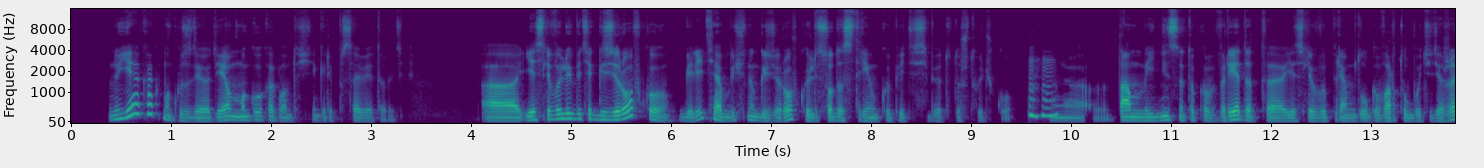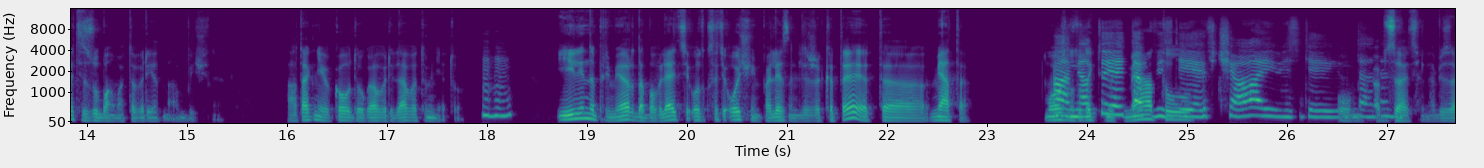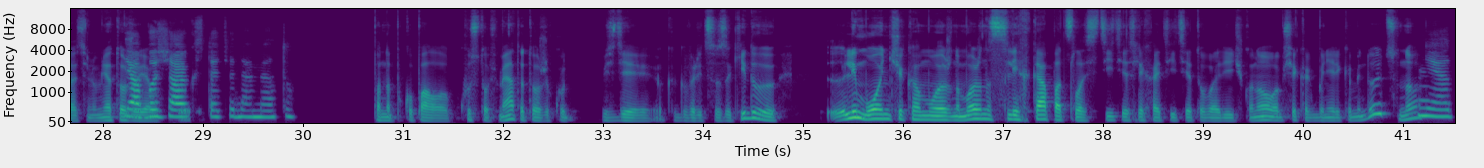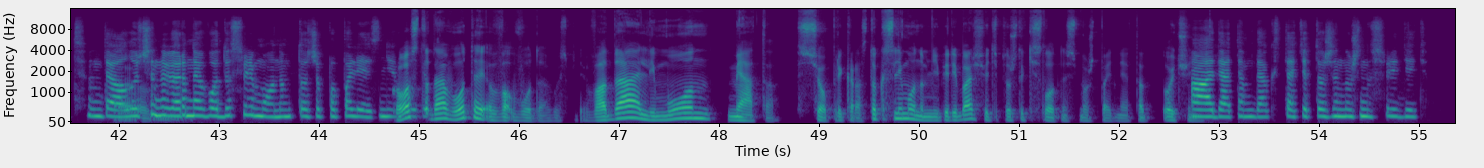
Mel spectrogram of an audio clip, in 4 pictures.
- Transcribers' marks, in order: tapping; other background noise
- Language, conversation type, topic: Russian, unstructured, Как ты убеждаешь близких питаться более полезной пищей?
